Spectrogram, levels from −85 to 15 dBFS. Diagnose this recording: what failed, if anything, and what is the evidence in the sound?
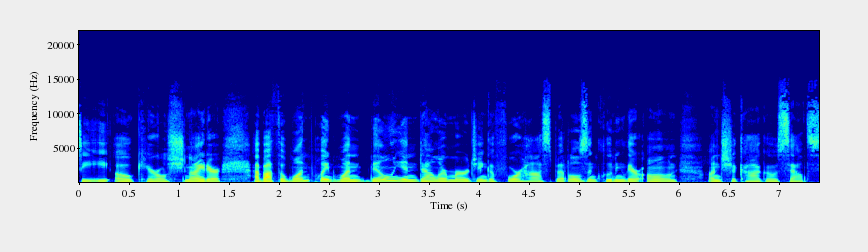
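Nothing in this speech recording points to a failure at any stage of the chain. No event in the sound calls for a diagnosis, so there is no evidence to cite.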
